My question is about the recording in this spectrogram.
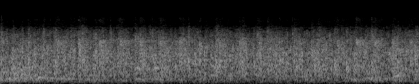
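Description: Audience applauding steadily after a barbershop quartet's song.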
